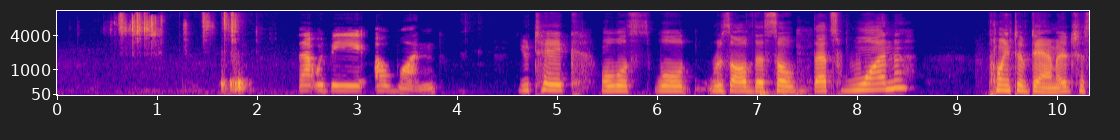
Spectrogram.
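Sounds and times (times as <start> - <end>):
four dice being rolled: 0.5 - 1.9
speech: 2.4 - 3.9, 4.6 - 8.6, 9.3 - 10.3.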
